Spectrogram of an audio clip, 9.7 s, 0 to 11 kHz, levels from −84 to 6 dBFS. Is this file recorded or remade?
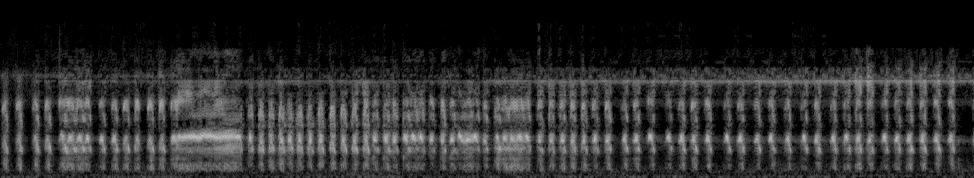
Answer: remade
